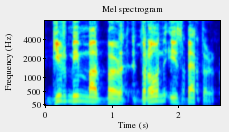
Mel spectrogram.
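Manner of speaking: slow, loud mock-Russian accent; Mickey Rourke's Whiplash accent. Host mimicking a film villain's terrible accent, slow hammed-up Russian. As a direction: ham up a bad movie Russian accent, word by word. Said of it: "what's his name's accent?".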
